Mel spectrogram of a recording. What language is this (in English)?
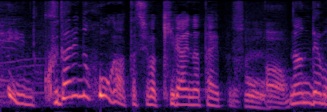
Japanese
